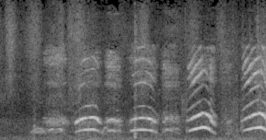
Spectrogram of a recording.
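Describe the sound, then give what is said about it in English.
A child in the back seat of a car hoots over and over in a goose-like, honking voice, about six arched, rising-then-falling calls in quick succession over a steady low rumble. “How come you're hooting?”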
